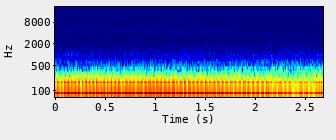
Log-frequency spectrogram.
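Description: Car driving along a city road toward a freeway overpass, a steady low engine and road rumble heard from inside the cabin, constant and fairly loud with no talk.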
